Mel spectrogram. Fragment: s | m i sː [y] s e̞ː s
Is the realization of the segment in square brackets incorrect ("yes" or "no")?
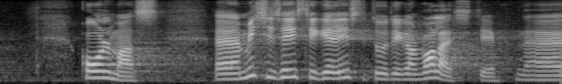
yes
